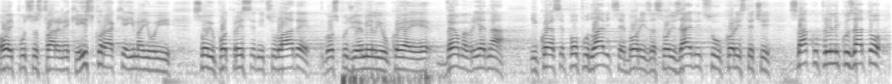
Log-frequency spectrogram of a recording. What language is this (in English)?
Serbian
